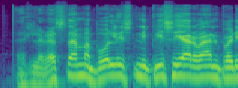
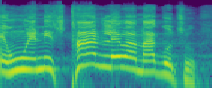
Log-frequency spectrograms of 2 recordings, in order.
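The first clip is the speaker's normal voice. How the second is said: eager MLA; 8 semitones higher, 4 dB louder than usual. Retold or imitated. MLA's eager request.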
